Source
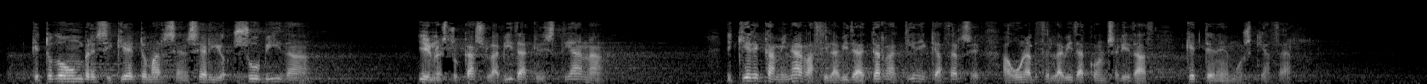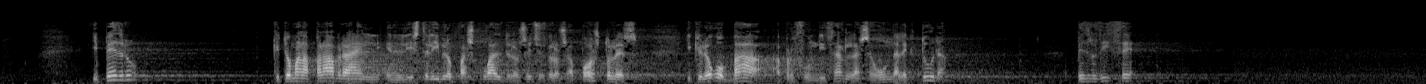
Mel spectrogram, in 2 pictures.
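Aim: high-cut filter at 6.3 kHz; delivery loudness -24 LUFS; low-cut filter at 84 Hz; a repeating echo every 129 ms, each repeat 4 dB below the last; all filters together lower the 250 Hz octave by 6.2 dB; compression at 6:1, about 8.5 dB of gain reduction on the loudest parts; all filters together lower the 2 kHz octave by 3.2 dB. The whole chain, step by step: high-pass 84 Hz; low-pass 6.3 kHz; peaking EQ 250 Hz -9 dB; peaking EQ 2 kHz -4 dB; compression 6:1, threshold -25 dBFS; feedback delay 129 ms, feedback 63%, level -4 dB; trim +6.5 dB

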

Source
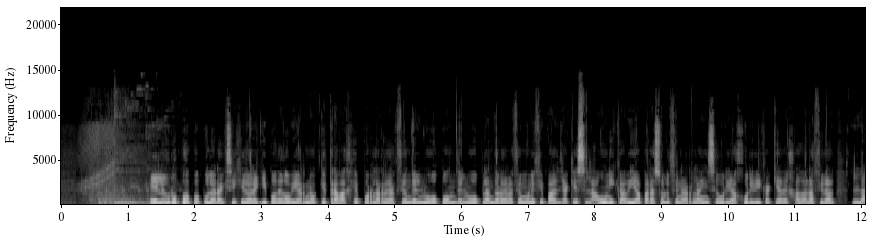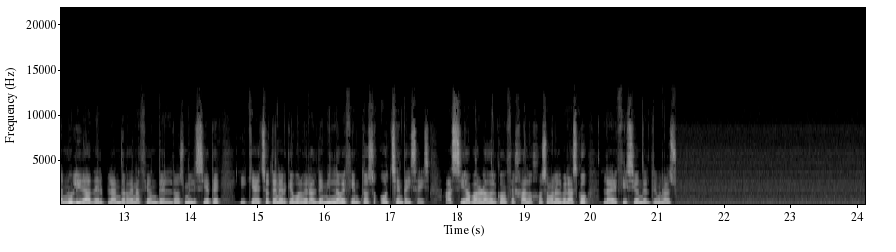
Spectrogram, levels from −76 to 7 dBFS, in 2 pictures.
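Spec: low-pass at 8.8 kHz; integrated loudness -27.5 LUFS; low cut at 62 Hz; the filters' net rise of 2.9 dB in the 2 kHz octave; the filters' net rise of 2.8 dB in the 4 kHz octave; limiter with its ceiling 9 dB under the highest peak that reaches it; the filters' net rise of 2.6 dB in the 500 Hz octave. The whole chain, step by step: high-pass 62 Hz; low-pass 8.8 kHz; peaking EQ 500 Hz +3 dB; peaking EQ 2 kHz +3 dB; peaking EQ 4 kHz +3 dB; trim -3.5 dB; peak limiter -16 dBFS

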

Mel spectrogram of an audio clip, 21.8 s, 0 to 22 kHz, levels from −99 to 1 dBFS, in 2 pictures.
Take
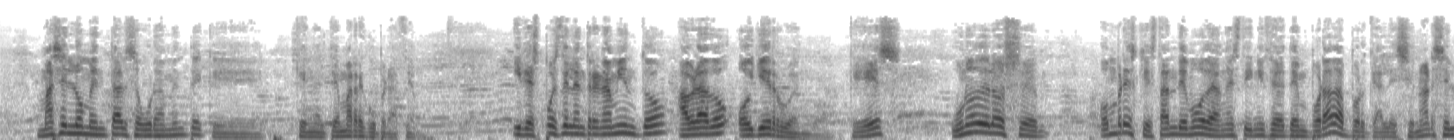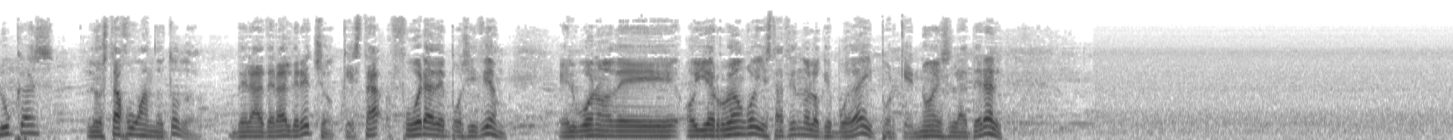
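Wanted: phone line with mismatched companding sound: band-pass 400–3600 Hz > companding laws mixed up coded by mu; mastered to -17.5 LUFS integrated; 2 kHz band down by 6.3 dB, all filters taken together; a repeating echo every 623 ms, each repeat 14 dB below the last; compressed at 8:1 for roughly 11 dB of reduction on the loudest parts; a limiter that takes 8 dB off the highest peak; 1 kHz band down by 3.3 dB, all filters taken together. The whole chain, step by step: peaking EQ 1 kHz -3 dB; peaking EQ 2 kHz -7 dB; compression 8:1, threshold -34 dBFS; peak limiter -32 dBFS; band-pass 400–3600 Hz; feedback delay 623 ms, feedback 20%, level -14 dB; companding laws mixed up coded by mu; trim +25.5 dB

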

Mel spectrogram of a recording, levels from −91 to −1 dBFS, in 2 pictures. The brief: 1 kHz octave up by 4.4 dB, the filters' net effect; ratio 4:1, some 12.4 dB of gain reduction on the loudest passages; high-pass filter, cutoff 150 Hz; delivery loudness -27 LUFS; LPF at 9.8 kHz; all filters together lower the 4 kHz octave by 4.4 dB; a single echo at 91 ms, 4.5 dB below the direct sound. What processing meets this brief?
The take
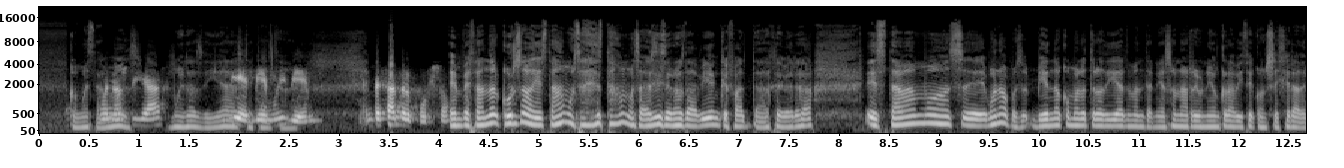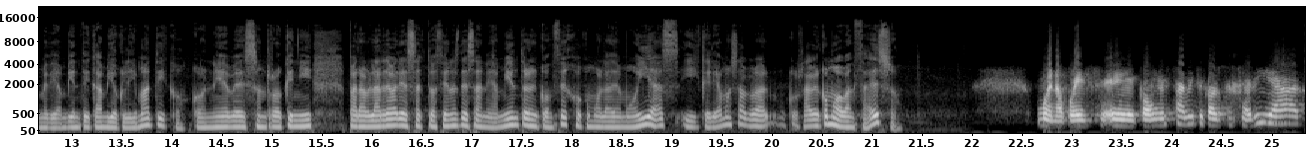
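high-pass 150 Hz; low-pass 9.8 kHz; peaking EQ 1 kHz +6.5 dB; peaking EQ 4 kHz -7 dB; compression 4:1, threshold -30 dBFS; delay 91 ms -4.5 dB; trim +6 dB

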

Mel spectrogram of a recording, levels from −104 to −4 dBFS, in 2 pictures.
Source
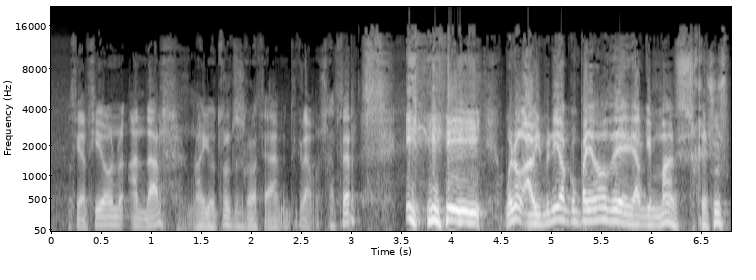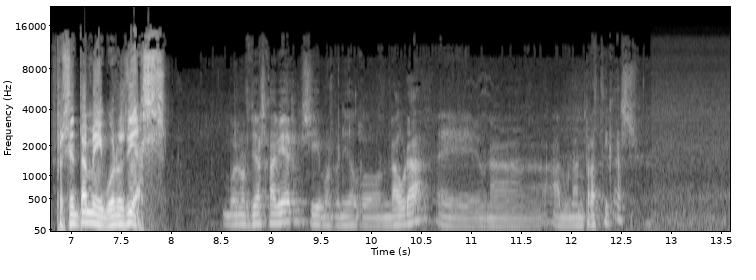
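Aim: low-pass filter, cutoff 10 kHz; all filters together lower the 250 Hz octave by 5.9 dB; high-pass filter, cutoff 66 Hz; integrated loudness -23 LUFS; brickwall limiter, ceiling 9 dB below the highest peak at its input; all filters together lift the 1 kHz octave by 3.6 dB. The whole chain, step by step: high-pass 66 Hz; low-pass 10 kHz; peaking EQ 250 Hz -9 dB; peaking EQ 1 kHz +5.5 dB; trim -1 dB; peak limiter -10.5 dBFS

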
